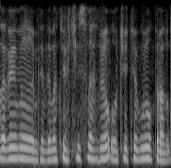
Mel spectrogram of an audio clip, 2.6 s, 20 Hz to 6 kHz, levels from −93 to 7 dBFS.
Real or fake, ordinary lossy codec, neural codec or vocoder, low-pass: fake; Opus, 24 kbps; autoencoder, 44.1 kHz, a latent of 192 numbers a frame, MeloTTS; 5.4 kHz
